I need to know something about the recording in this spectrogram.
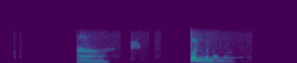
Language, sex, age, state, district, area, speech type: Maithili, female, 60+, Bihar, Madhepura, rural, conversation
